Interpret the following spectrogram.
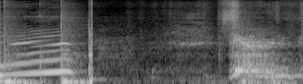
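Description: A child's loud whoop rising in pitch, cut off about half a second in, with dull thuds of bare feet on the floor. After a short lull, children's voices start up again near the end.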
